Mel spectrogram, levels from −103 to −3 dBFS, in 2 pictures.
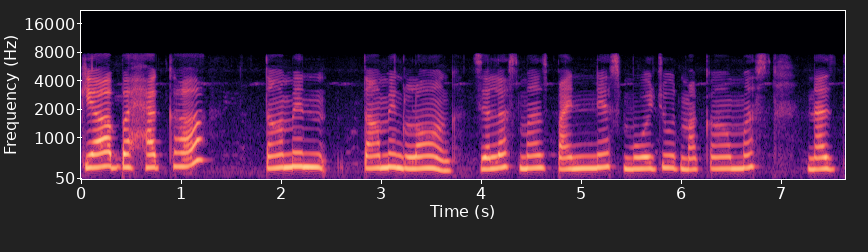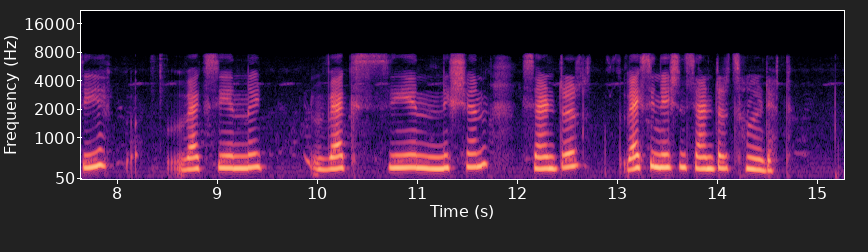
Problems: none marked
